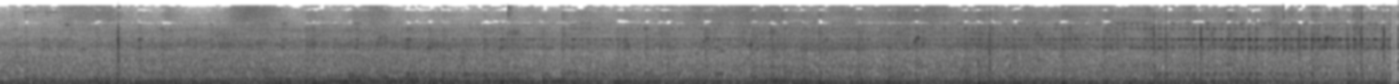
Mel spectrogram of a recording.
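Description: Steady low rumble of outdoor street noise.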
